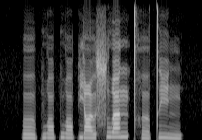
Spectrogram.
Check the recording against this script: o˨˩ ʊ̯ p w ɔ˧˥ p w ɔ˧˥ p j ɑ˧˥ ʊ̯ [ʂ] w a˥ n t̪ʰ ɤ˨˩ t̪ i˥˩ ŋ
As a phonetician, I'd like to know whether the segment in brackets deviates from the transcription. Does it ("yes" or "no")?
yes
